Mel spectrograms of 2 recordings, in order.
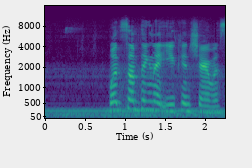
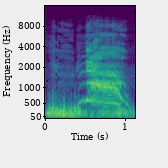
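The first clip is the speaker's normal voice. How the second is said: loud, much higher outraged shout; the pigeon explodes in frustration; 13 semitones higher, 10 dB louder than usual. Acted. Pigeon answers his own question.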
